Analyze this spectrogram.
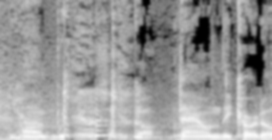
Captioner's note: coughs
